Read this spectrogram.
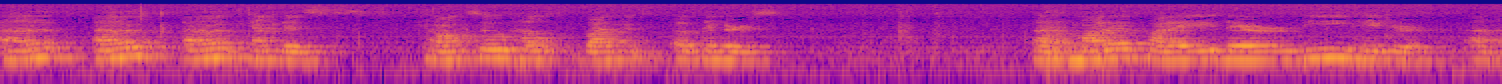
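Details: Stuttering in an adult woman with cerebral palsy, a medical marijuana patient, who says the stutter is the most visible manifestation of her cerebral palsy.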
